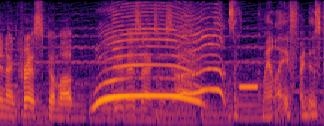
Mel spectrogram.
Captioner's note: cheering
